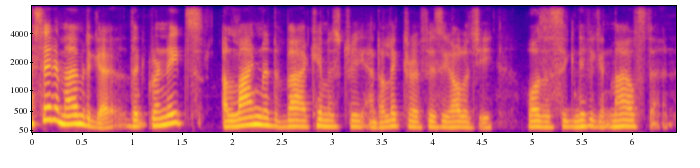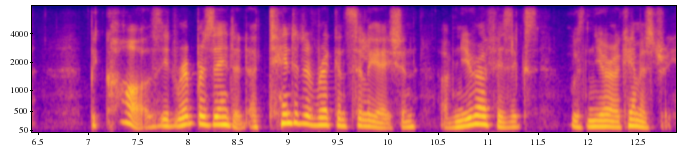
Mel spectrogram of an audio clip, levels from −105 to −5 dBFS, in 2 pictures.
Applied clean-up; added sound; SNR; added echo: none; none; none; none.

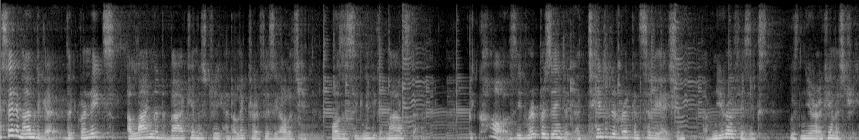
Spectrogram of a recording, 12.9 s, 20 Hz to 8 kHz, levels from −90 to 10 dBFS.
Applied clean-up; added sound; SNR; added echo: none; Electric guitar; 16 dB; reverberation time 2.3 s.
